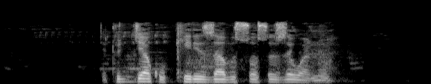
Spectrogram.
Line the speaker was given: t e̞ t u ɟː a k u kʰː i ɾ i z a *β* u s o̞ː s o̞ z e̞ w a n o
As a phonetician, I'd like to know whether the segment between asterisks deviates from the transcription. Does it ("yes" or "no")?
no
